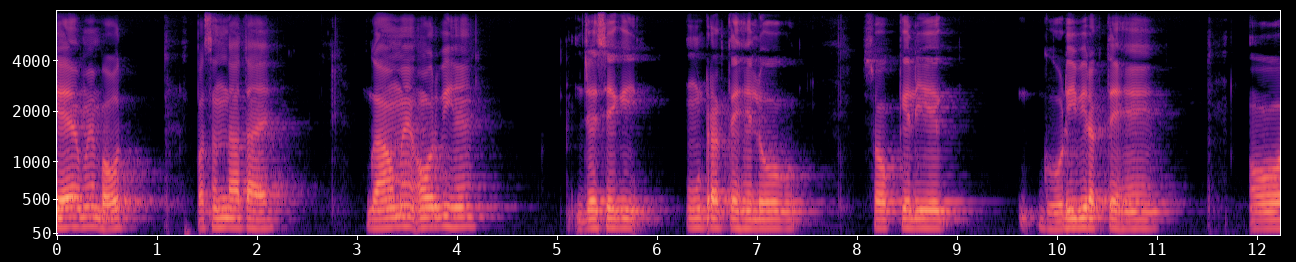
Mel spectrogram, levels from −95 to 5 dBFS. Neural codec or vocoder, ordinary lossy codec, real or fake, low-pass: none; none; real; none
